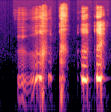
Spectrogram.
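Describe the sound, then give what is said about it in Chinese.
In a children's story, a voice imitates faint, weak crying coming from under a pile of stacked animals: a wavering, thin whimper followed by a few short, breathy sobs, the last two sharper and higher-pitched bursts, all quiet and over in under two seconds. “这个时候，大家突然听见从那一堆叠起来的动物底下发出了。细小的、微弱的哭声”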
